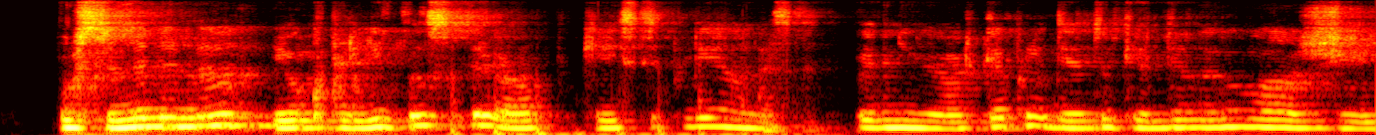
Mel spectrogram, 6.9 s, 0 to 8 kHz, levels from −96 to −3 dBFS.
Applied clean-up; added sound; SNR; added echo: neural mask model DeepFilterNet 3.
